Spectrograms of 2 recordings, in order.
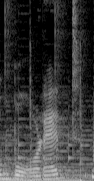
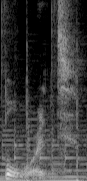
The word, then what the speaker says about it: bored: Mi raccomando, anche qua la pronuncia. La pronuncia è molto importante perché se io dico bored non mi capirà mai nessuno. La pronuncia esatta è bored.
